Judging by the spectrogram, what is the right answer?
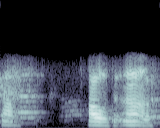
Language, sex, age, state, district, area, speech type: Kannada, female, 45-60, Karnataka, Chikkaballapur, rural, conversation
